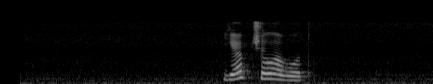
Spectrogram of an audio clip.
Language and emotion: Russian, neutral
